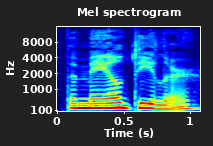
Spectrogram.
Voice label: male dealer man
